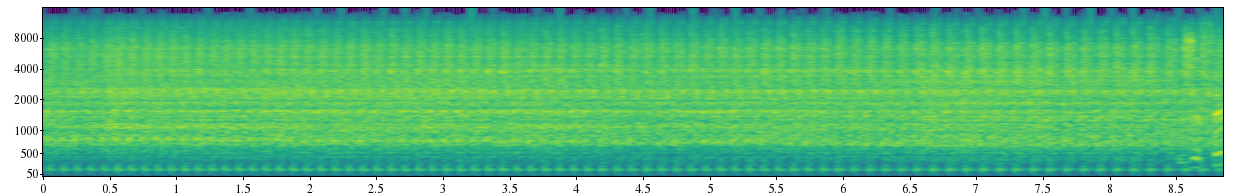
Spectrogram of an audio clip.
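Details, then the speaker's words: Royal Enfield 500 Machismo electric-start single after starter noise fix, 20W-50 oil in the starter sprag/freewheel area, warming up: steady regular thump at fast idle, no knocks, rattles or misses; camera may amplify sound; normal idle, sounding a lot better. "chance that the camera might actually be amplifying what we're hearing here but hopefully it'll be possible to compare this footage with what I got in uh the previous video footage and it should be able to te possible to tell but it's actually sounding a lot better"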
